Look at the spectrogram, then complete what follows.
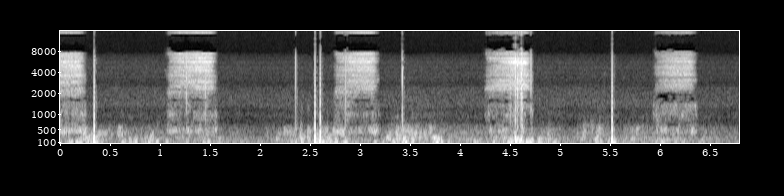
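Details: Chula Vista, California barn owl nest, live camera, May 2017: a series of five scratchy hissing screeches, each about half a second, interspersed with sharp clicks and low background noise.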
